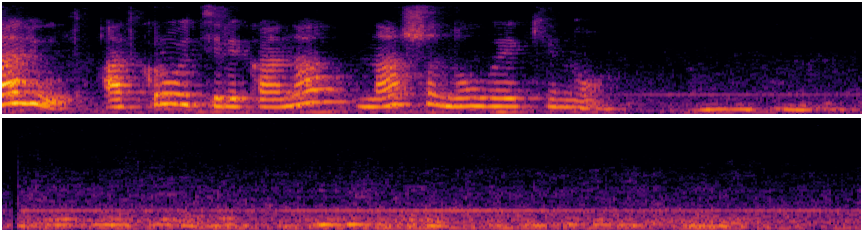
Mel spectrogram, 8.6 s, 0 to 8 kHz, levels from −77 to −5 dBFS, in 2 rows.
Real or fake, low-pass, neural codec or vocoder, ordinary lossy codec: real; 7.2 kHz; none; Opus, 16 kbps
